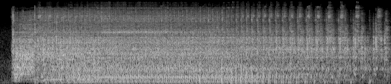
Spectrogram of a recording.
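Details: 5 hp Tecumseh engine after freeing the rusty, stuck Bendix on the 33290E (23220) starter, a little gas poured down the spark plug hole, throttle up; starter catches cleanly and the engine fires straight into a steady fast run, no grinding or freewheeling whir.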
